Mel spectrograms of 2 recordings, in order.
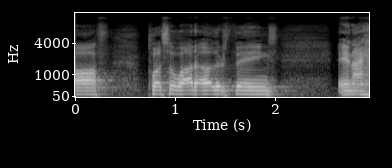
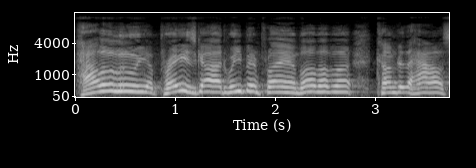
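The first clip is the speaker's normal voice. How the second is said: put-on high, tearful, weeping, overjoyed cry; 7 semitones higher than usual. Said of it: "now she really starts to cry".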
